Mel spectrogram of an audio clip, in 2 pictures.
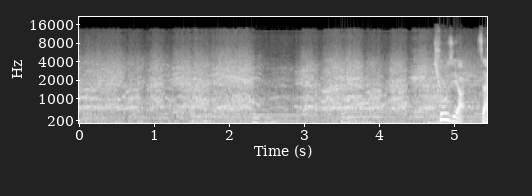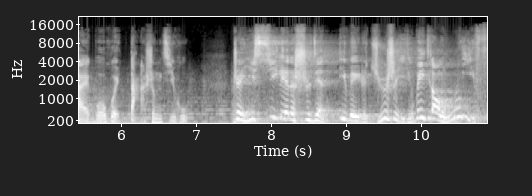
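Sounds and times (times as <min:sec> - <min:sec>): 
crowd cheering in a square: 0:00.0 - 0:05.5
speech: 0:04.8 - 0:10.8.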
